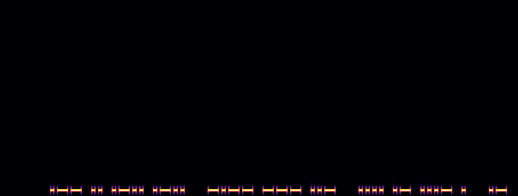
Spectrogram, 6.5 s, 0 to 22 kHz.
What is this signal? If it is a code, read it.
Morse code, heard as a keyed tone, about 28 wpm, 700 Hz. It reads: WILL YOU HAVE A
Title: Sentences from Top 1000 Words - Review Part 1 - 28wpm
